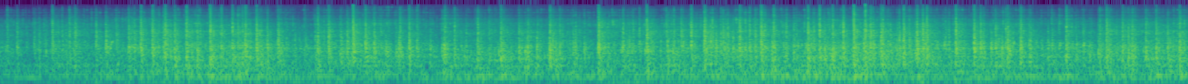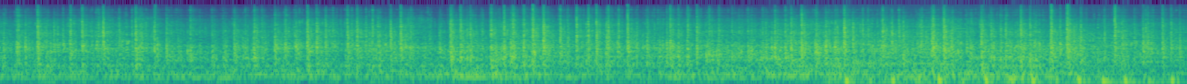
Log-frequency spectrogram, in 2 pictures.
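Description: Loud, dense rapid clattering and crackling, with a low pulsing beat coming in about twenty seconds in.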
